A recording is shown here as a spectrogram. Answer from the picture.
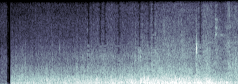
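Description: Hydrogen fuel cell Toyota Hilux driving past on loose gravel, its tyres crunching and rumbling. The noise starts suddenly just after the start and swells toward the end.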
